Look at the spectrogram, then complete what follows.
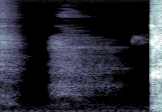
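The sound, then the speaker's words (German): A voice imitates a man's snoring: a faint breathy inhale, a soft drawn-out rasp, then a pause before a sudden loud snorting burst at the end. “Kennst du das Schnarchen? Wenn du meinst, es ist alles vorbei. Und dann kommt so ein.”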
